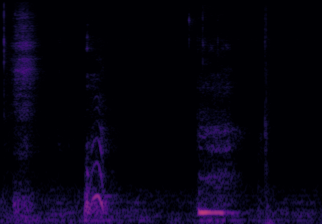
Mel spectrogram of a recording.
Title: Woman hiccups after lunch . #hiccups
